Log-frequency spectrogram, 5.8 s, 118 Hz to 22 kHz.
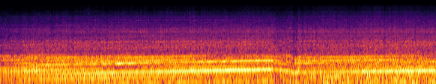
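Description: KTM 200 Duke's single-cylinder engine pulling under acceleration, its pitch climbing steadily. The pitch drops briefly about four seconds in at an upshift, then climbs again.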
